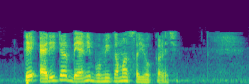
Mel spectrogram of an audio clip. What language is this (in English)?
Gujarati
